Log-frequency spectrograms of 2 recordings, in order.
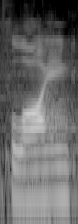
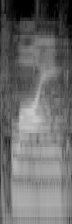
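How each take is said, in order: Both takes have the same delivery.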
